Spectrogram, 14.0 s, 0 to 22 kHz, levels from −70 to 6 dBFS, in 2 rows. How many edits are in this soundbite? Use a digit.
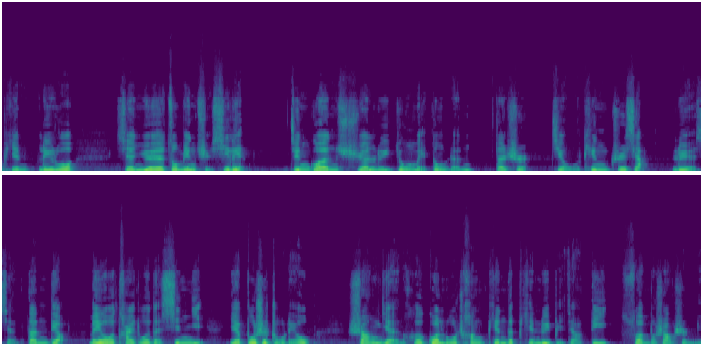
0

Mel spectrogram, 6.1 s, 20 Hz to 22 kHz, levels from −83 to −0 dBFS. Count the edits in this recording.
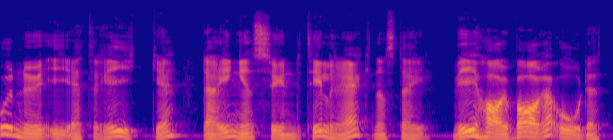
1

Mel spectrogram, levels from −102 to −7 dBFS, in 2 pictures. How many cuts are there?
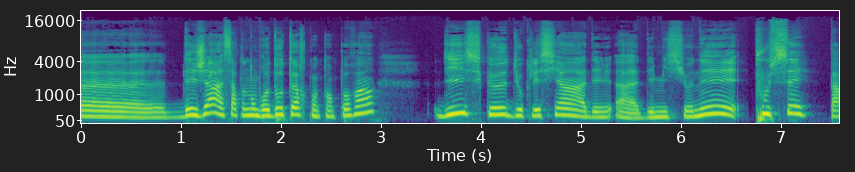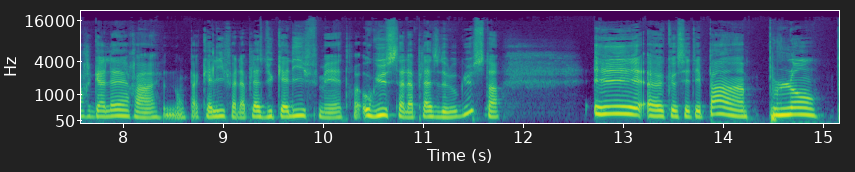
2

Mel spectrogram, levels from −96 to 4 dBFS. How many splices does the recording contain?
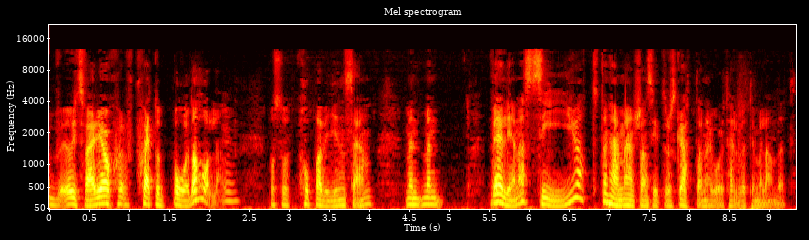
1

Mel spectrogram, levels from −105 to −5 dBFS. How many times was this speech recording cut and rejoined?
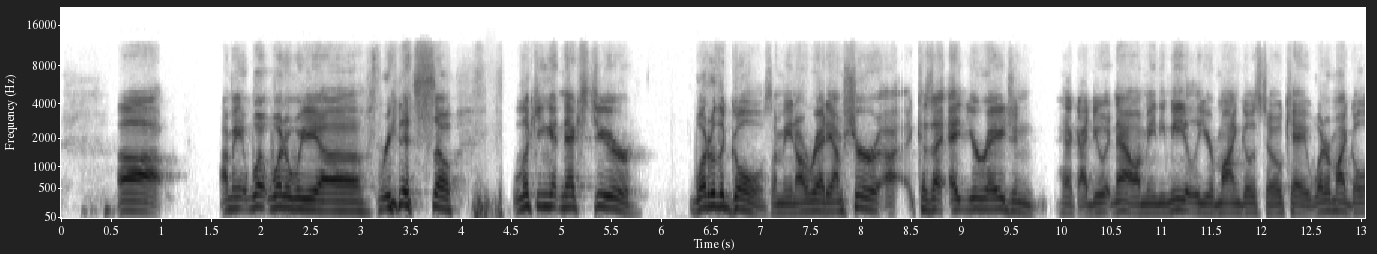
1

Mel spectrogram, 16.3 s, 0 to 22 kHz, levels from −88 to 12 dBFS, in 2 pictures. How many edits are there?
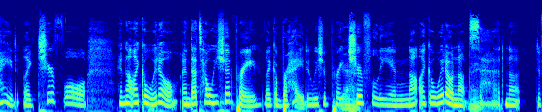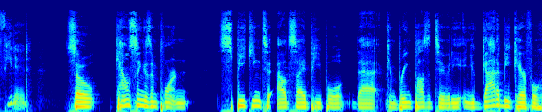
0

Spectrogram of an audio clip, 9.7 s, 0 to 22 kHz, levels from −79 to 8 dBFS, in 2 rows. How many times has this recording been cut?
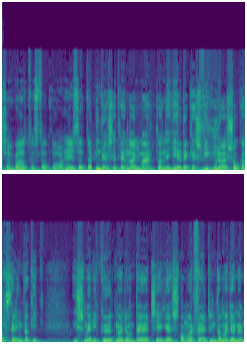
2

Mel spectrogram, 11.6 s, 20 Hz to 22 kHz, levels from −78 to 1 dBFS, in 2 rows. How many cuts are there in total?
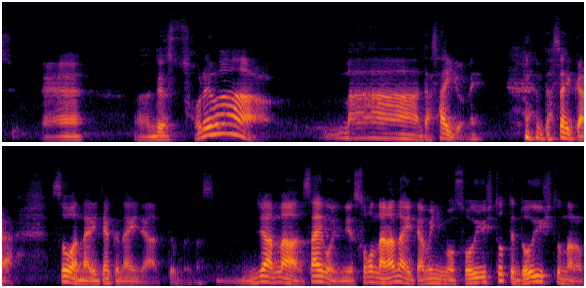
0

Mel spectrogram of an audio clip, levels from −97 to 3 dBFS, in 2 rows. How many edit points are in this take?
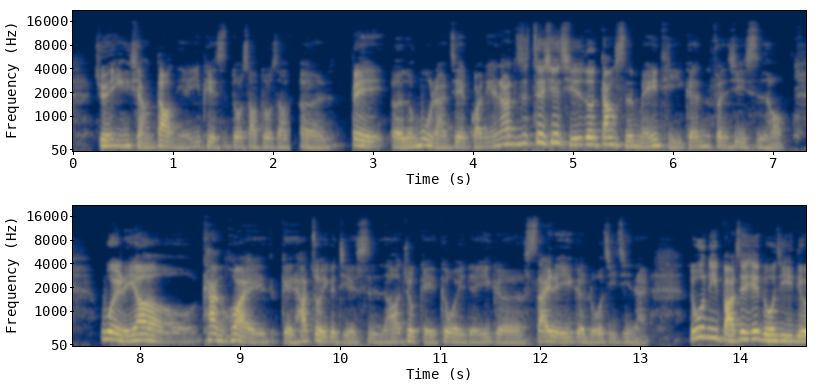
1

